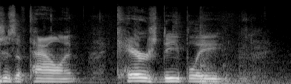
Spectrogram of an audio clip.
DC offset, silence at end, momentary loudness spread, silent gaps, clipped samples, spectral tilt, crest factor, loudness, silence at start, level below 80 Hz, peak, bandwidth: under 0.1%; 0.35 s; 22 LU; none; under 0.1%; -6.5 dB/octave; 16 dB; -15 LUFS; 0 s; -40 dBFS; 0 dBFS; 16.5 kHz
